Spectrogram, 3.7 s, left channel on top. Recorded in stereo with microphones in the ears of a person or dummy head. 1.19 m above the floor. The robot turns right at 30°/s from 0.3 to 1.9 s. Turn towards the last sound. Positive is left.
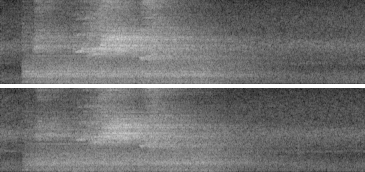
turn(degrees=180)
